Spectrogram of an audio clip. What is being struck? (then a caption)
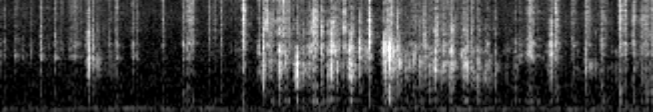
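Solid soap bar scraped with a knife blade. A knife blade scrapes and shaves the surface of a small pink, purple and green layered solid soap bar, held between fingers with dark nails, into powdery flakes. The result is a quiet, dense run of crisp, high scratching and crinkling ticks with almost no low end. Each tick ends instantly.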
